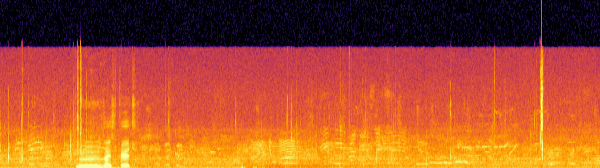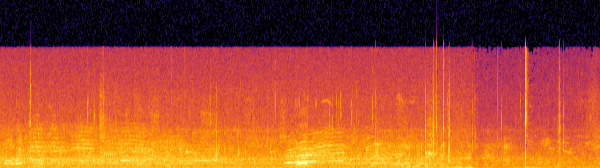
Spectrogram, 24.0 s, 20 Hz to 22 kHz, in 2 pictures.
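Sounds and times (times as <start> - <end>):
voices calling out: 0.0 - 24.0
loud rising shout: 17.6 - 19.0.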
